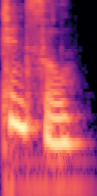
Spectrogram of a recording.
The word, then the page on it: tinsel: British English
